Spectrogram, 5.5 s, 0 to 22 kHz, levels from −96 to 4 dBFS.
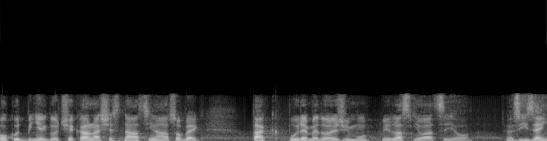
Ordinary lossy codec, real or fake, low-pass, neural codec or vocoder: AAC, 64 kbps; fake; 7.2 kHz; codec, 16 kHz, 1 kbps, X-Codec, HuBERT features, trained on LibriSpeech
